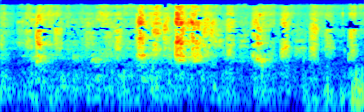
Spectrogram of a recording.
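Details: American Bully barking repeatedly, irregular mid-pitched barks of moderate loudness coming in quick clusters, with the strongest pair near the middle.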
